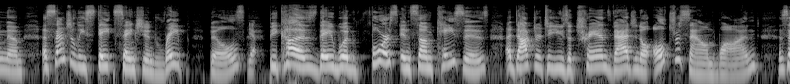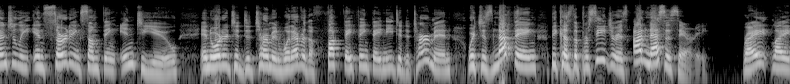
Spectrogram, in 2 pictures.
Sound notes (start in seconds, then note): none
